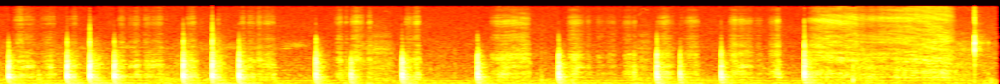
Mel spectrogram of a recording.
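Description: Chalk writing on a blackboard: a quick, uneven series of sharp taps and short scratches as letters are formed, then one longer continuous scrape about eight seconds in as a line is drawn under the words.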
